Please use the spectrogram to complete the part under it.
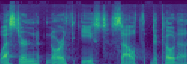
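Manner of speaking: each word evenly spaced with equal emphasis. Saying the phrase the intended way: even pauses between each word. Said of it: "important to say it that way with equal spaces between each".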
